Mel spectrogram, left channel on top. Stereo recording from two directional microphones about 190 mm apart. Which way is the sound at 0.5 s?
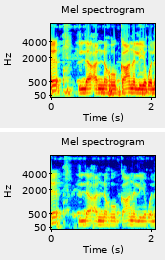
35° left (ahead or behind).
